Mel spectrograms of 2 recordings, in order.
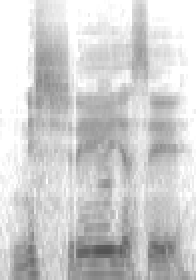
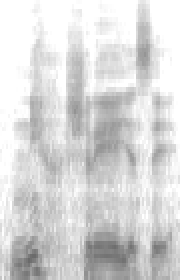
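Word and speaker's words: निःश्रेयसे: Some people say nishreyase, that h is there. But to tell you, the more learned Sanskrit scholars would say nishreyase, that h will actually convert into sh. So you pronounce it as if you have double sh.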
